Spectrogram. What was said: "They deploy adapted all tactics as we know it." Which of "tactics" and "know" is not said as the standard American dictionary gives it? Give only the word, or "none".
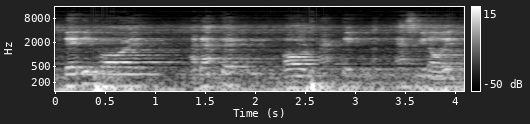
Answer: tactics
